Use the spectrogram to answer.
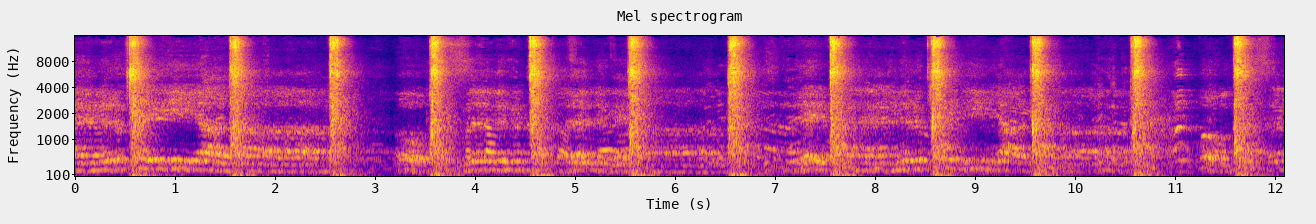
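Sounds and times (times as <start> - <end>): chanting voices: 0.0 - 12.0
crowd slapping chests in unison: 0.0 - 12.0.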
